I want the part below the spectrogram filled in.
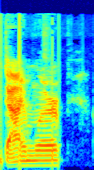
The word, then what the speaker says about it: Daimler: Also, to talk about that, when I was saying Daimler, it was actually Daimler. I only realized that after I watched. I'm like, oh, wait, I said it wrong.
